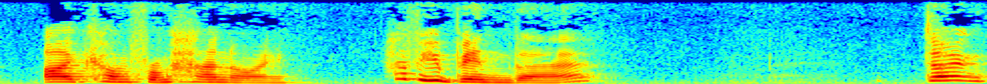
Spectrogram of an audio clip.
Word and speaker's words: Hanoi: so for example Hanoi please don't say hat no police say Hanoi or for example Calcutta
